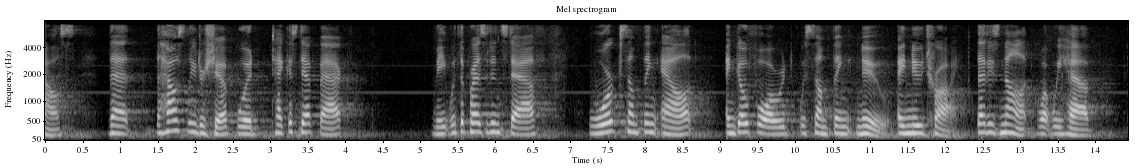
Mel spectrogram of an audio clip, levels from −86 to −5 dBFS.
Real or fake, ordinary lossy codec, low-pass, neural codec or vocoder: real; MP3, 64 kbps; 7.2 kHz; none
